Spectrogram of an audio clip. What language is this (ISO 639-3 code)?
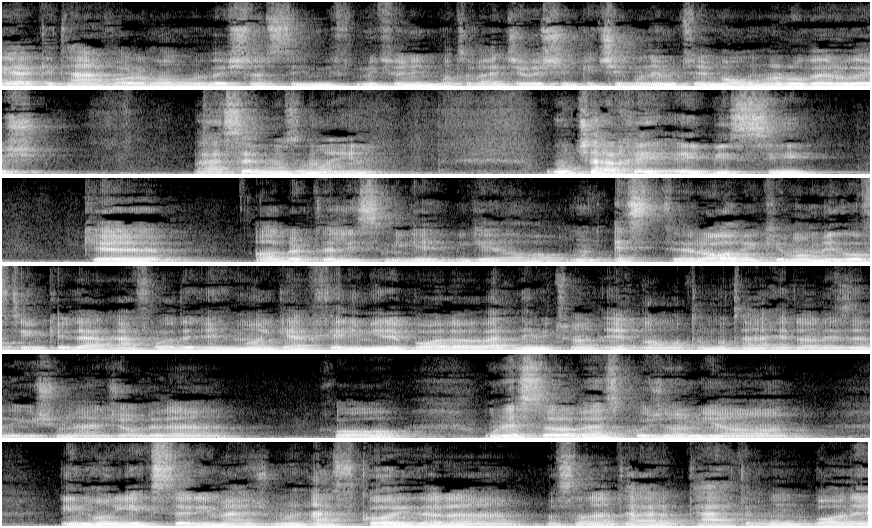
fas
